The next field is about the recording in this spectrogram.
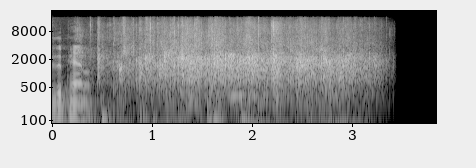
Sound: applause

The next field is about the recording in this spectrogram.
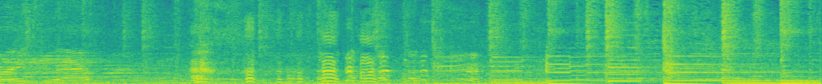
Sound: group laughing; cheerful music

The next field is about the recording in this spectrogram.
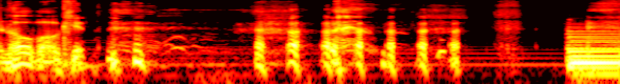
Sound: all laughing

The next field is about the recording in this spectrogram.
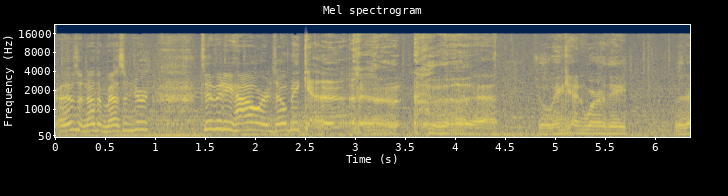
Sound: burping

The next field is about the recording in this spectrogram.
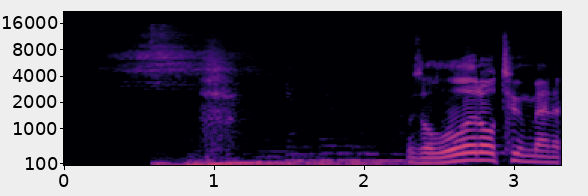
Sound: sighs

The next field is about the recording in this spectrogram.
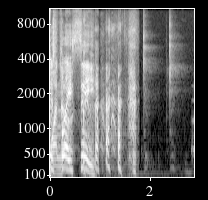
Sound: laughs

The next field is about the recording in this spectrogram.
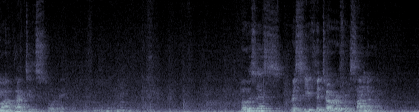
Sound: laugh

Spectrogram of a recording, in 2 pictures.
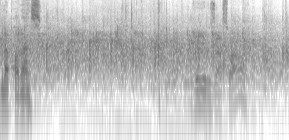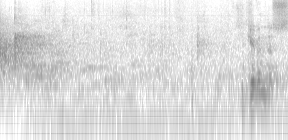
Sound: applause

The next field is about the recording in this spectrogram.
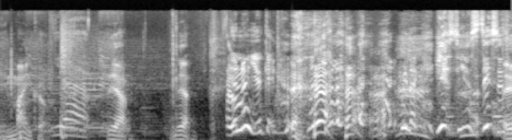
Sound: laughter

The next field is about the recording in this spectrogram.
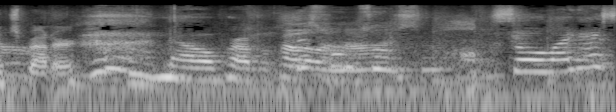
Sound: sighs

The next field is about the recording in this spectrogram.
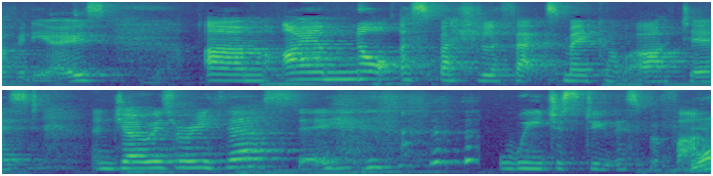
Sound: giggles

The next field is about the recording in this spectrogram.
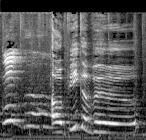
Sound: baby cooing

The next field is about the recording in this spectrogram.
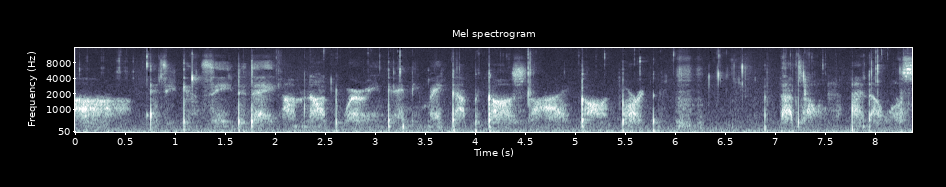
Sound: laugh

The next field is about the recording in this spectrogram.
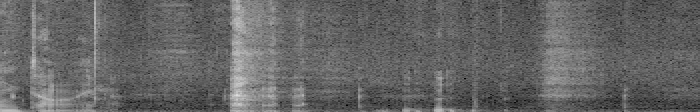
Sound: chuckles

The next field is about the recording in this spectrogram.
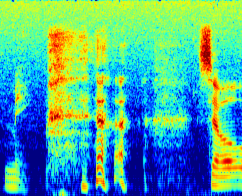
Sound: laughs

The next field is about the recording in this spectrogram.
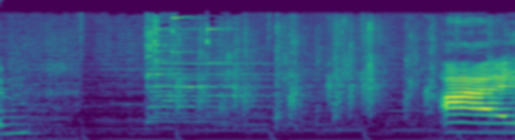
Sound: applauding

